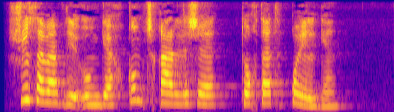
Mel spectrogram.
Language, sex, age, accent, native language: Uzbek, female, 18-24, Toshkent shahri, Uzbek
